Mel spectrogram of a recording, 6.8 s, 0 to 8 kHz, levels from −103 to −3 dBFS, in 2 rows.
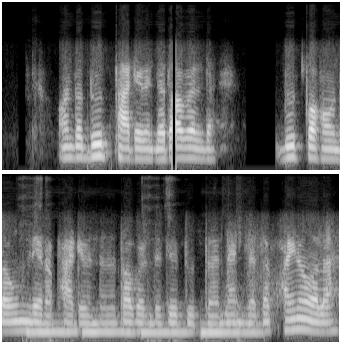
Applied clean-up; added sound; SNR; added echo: neural separator model SepFormer DNS4.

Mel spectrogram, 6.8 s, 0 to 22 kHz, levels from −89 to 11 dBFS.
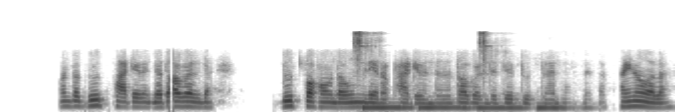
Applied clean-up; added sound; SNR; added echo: neural mask model DeepFilterNet 3.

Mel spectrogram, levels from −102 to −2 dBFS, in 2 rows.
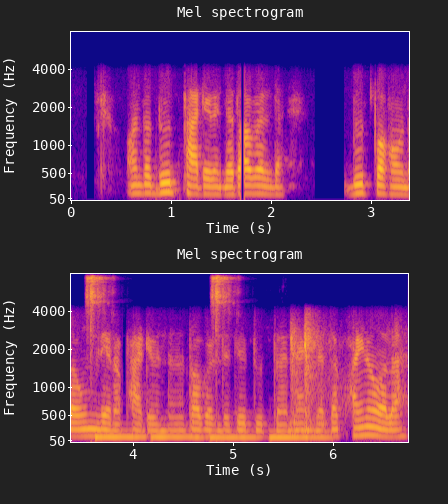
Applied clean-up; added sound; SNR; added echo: none; Bass guitar + Tambourine; 2 dB; none.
